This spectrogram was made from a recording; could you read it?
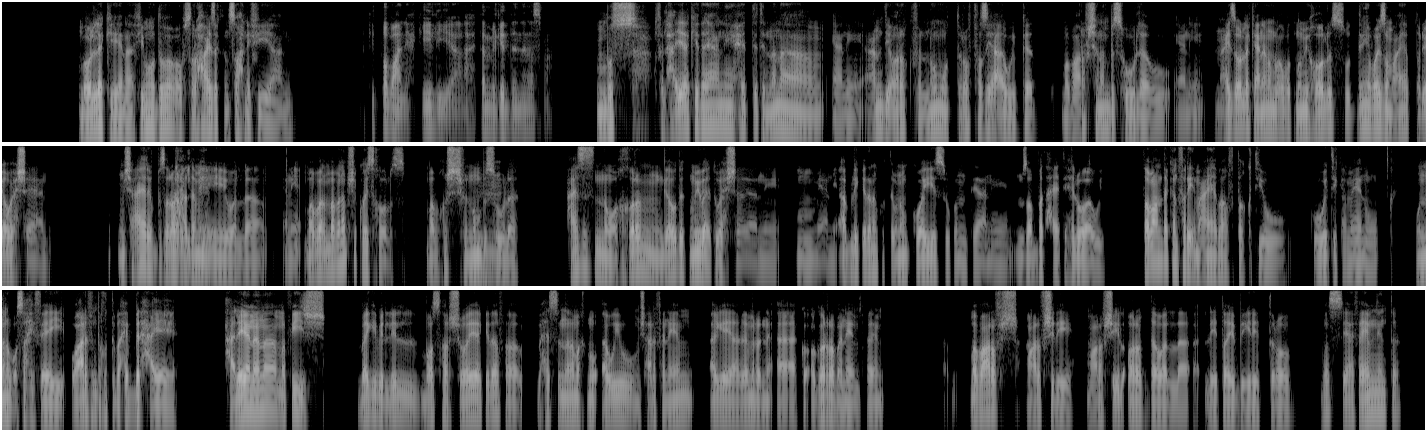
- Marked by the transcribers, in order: tsk
- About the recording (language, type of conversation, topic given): Arabic, advice, إزاي أحسّن نومي لو الشاشات قبل النوم والعادات اللي بعملها بالليل مأثرين عليه؟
